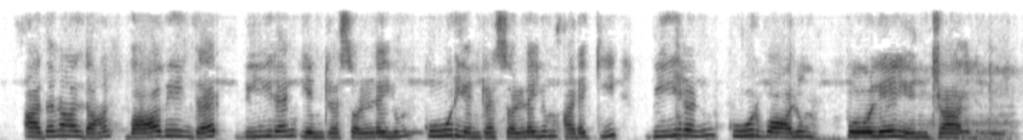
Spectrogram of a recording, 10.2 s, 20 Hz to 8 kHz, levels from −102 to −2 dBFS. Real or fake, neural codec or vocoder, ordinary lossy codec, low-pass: fake; codec, 16 kHz, 4 kbps, FreqCodec, smaller model; MP3, 64 kbps; 7.2 kHz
